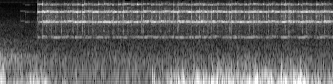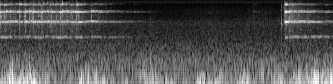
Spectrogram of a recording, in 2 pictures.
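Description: Altar (sanctus) bells ringing at the elevation of the chalice during the consecration: a steady high ringing from about half a second in, fading out after about five seconds, then a brief second ring near the end.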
